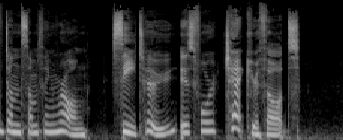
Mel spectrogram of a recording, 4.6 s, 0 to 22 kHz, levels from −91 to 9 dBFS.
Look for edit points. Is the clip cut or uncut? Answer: cut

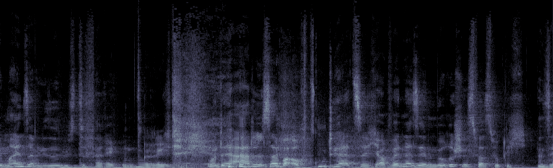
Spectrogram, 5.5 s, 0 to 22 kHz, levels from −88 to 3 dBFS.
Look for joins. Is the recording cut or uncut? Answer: cut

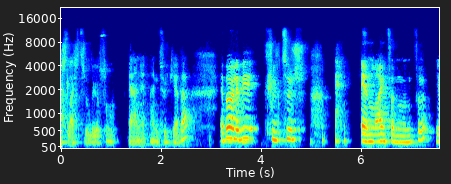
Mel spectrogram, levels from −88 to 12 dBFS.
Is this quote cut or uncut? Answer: cut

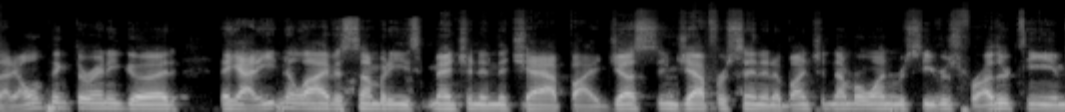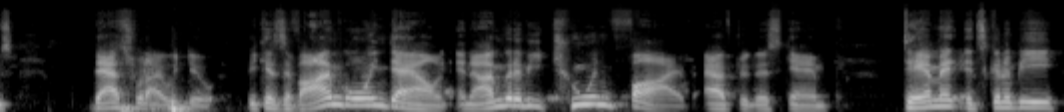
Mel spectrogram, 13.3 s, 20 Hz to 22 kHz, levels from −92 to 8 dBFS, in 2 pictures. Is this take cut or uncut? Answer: uncut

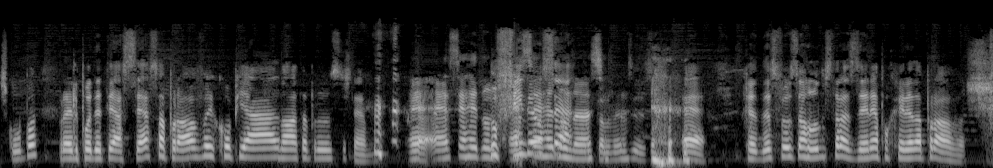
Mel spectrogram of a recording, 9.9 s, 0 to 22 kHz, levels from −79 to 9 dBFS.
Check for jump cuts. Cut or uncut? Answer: cut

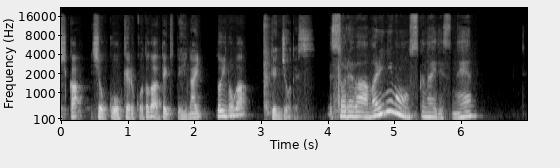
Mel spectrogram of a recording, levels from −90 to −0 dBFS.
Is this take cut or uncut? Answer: cut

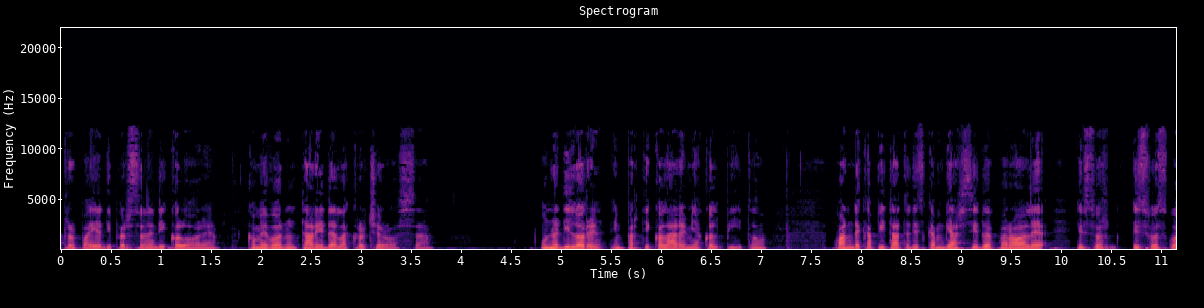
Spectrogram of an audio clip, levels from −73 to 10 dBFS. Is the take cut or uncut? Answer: uncut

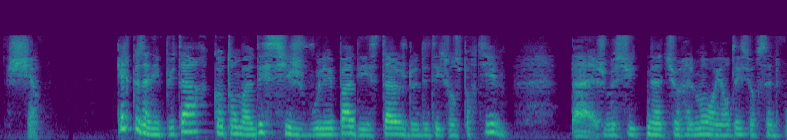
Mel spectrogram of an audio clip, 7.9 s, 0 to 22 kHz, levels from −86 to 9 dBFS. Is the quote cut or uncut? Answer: cut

